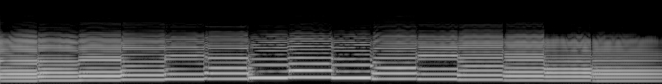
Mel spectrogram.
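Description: Everyday sounds, with no technical faults audible anywhere.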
